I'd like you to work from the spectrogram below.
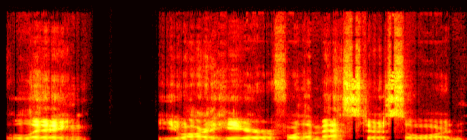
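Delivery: slow, booming tree spirit voice; a hint of a booming deity. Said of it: "she says in a booming voice".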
